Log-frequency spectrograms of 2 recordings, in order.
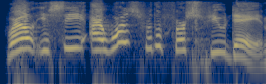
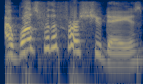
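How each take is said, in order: First: Put-on high, slow old woman voice; old lady voice. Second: Said in the usual way. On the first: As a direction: lean into the creaky granny. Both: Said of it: "My old lady voice is sneaking in here".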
